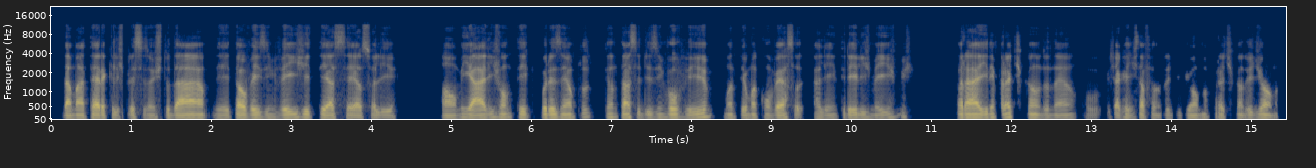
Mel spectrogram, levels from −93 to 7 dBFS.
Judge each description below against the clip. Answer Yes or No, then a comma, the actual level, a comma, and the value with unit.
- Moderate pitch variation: No, narrow, 2.1 semitones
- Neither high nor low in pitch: No, very low, 95 Hz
